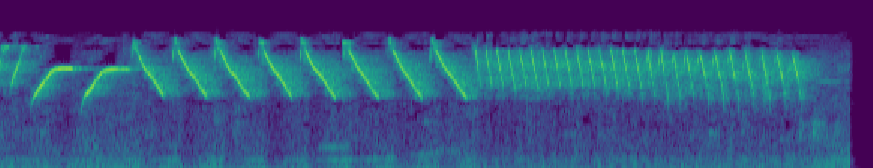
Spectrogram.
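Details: Yellow Belgian canary, male, singing: a run of about eight rapid falling whistled notes, then a fast, high buzzy trill sustained for over two seconds.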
